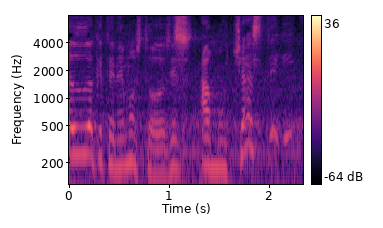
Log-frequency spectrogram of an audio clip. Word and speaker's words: Amuchastegui: Allá sí pronuncian el Amuchastegui. Amuchastegui.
